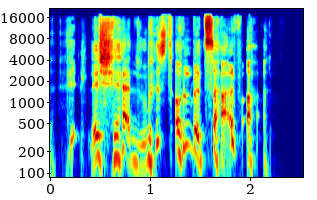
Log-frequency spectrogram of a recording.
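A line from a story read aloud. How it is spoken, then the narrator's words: Gasping. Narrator (German): japste er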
